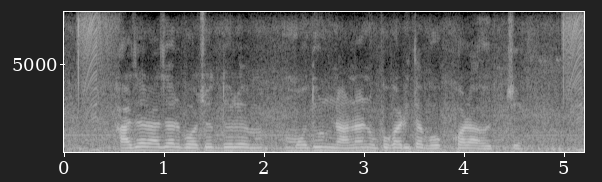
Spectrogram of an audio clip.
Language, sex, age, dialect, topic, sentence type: Bengali, male, 18-24, Standard Colloquial, agriculture, statement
